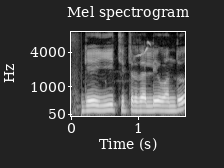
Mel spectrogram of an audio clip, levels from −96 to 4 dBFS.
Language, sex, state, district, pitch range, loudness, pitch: Kannada, male, Karnataka, Dakshina Kannada, 130-140 Hz, -12 LUFS, 135 Hz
